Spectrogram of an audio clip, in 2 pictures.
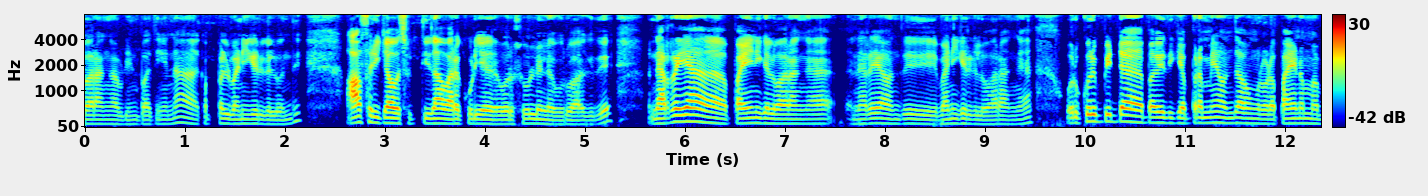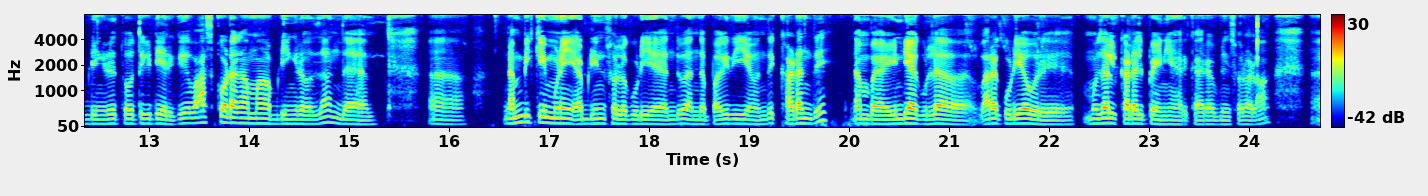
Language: Tamil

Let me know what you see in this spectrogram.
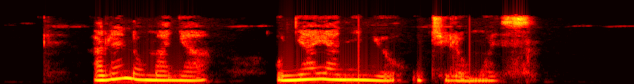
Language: Tunen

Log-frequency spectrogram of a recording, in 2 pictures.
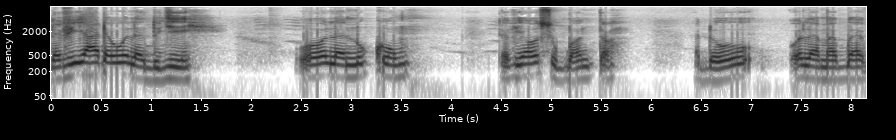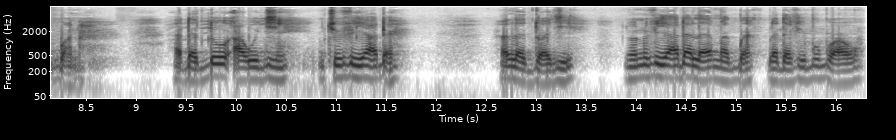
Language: Ewe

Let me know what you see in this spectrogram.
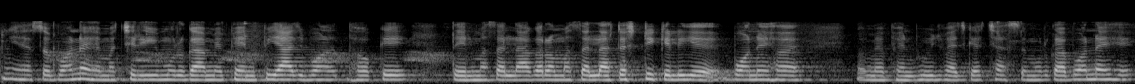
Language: Maithili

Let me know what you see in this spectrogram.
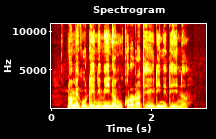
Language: Kikuyu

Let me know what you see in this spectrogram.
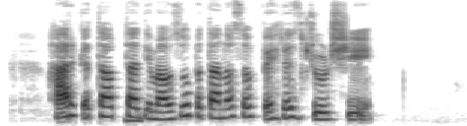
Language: Pashto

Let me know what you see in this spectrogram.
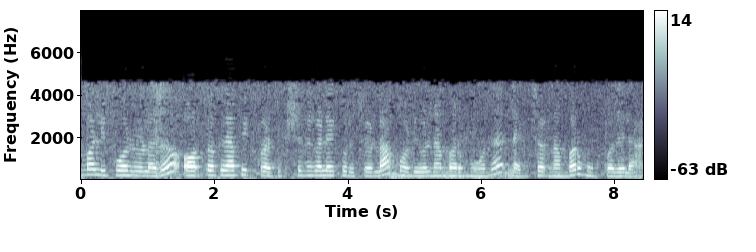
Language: Malayalam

